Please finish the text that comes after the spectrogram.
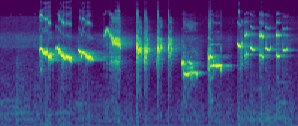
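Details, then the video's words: Lure song of an orange-headed thrush: after half a second of quiet, a fast, varied sequence of high descending whistles, buzzy chips and warbled notes that runs on without a break. "pancingan anis merah ini bakalan bikin gacor jika di putarkan"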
